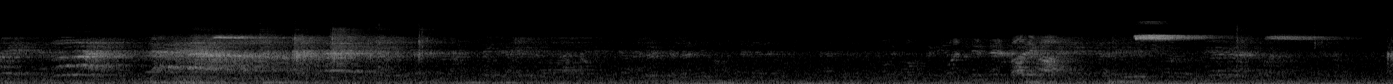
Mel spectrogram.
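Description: Young men call out and talk in a large echoing hall.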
